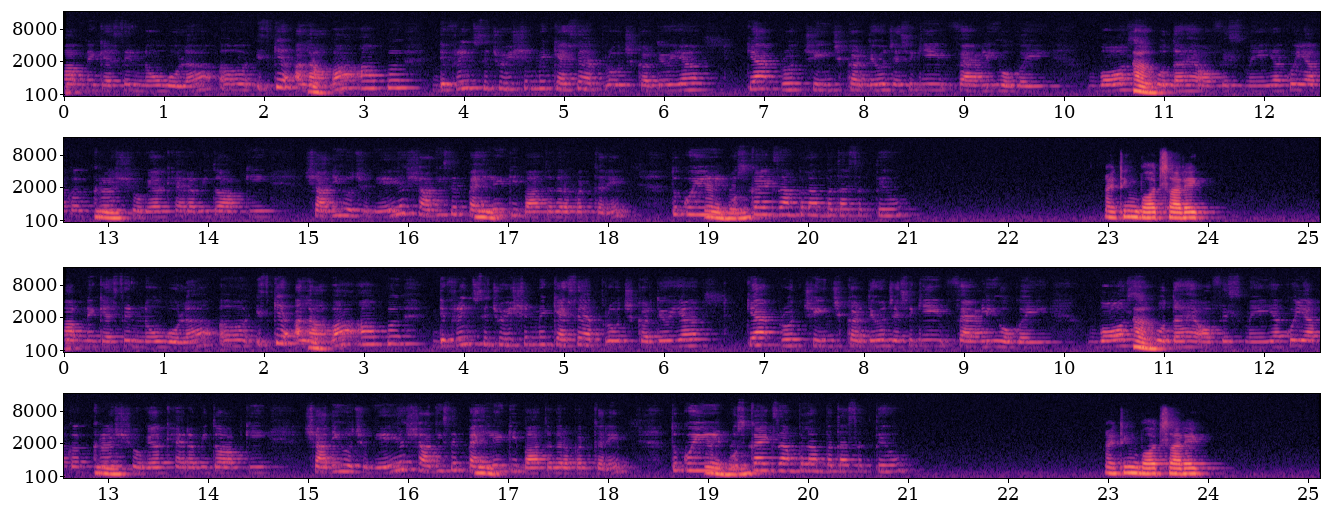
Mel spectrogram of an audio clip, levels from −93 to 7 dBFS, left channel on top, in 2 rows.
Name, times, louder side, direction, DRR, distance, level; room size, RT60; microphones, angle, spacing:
voice 1, 0.0-6.4 6.8-9.8 10.2-20.4 20.7-20.9, right 2 dB, 35° right, 3 dB, 2.2 m, -38 dB
voice 2, 19.0-19.4 23.0-23.9, left 1 dB, 30° left, 8 dB, 0.8 m, -25 dB
8.4 x 5.4 x 5.5 m, 0.43 s
head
